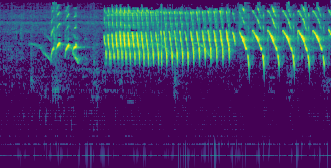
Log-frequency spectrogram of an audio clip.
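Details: Canary singing and prompting the rest of the flock to chirp: a few soft slurred notes, then an abrupt loud buzzing trill, followed by a series of clear downward-swept notes about five per second.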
